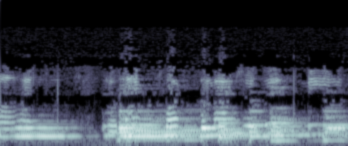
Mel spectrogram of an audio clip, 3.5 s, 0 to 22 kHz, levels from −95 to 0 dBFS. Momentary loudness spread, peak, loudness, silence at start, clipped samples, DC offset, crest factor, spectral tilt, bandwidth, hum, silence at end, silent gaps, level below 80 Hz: 10 LU; -4 dBFS; -18 LUFS; 0 s; under 0.1%; under 0.1%; 14 dB; -9 dB/octave; 5.4 kHz; none; 0 s; none; -50 dBFS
